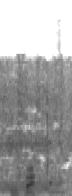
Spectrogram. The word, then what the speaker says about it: Orenda: The name Orenda is actually a Native American word pronounced Olenta.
